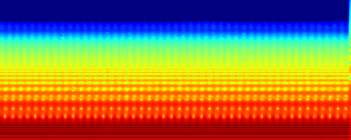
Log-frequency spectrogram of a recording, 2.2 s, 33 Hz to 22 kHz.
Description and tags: A basic saw waveform from my Micromoog with the full amount of one octave doubling applied. Set the root note to A#2 -14 in your favorite sampler.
